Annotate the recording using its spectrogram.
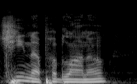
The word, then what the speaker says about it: China Poblano: Is this the right name of the restaurant, China Poblano? – It's actually pronounced China Poblano.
